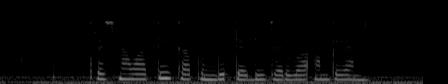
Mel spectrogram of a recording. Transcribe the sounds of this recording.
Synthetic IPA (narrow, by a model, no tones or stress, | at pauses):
t̪ɾɛsnawat̪ikapundʊt̪̚d̥adiɡa̤ɾuwaʔampean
